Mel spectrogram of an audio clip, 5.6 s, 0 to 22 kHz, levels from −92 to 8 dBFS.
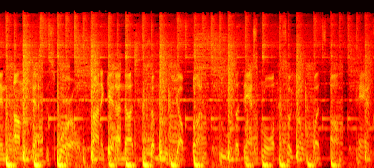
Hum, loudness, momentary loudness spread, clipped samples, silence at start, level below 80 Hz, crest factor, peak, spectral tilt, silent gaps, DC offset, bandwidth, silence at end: none; -18 LUFS; 8 LU; under 0.1%; 0 s; -26 dBFS; 16 dB; -2 dBFS; -3.5 dB/octave; none; under 0.1%; 17 kHz; 0 s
